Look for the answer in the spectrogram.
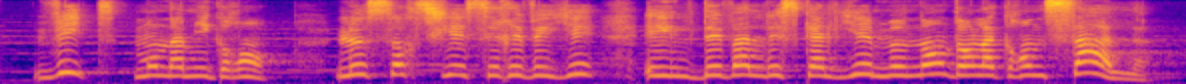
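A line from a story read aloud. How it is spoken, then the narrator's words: Exclaiming. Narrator (French): s'écria-t-il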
